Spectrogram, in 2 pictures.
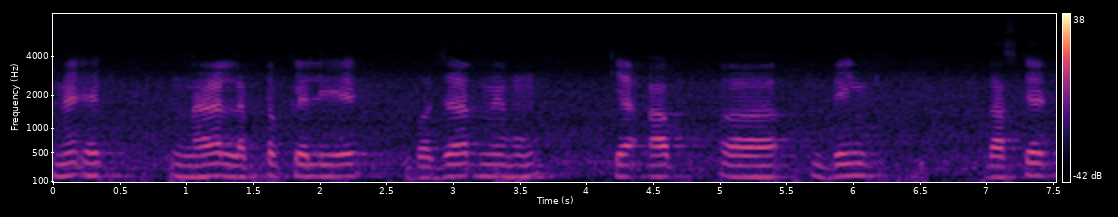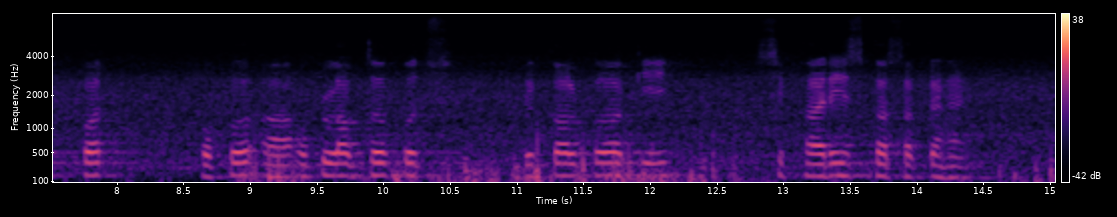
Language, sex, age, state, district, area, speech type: Hindi, male, 45-60, Madhya Pradesh, Seoni, rural, read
